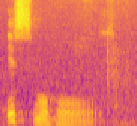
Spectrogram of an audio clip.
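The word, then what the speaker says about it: ٱسْمُهُۥ: baca yati ba'dmuhu ahmad tapi kalau kita pisahkan maka dibacanya ismuhu pokoknya ee nama ism aja ismuhu di awal kalimat sih yang tengah-tengah.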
